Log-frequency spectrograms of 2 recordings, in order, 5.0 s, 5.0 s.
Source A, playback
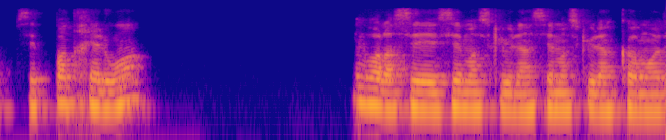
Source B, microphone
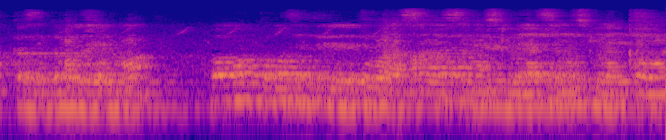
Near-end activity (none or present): present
